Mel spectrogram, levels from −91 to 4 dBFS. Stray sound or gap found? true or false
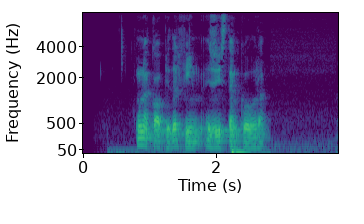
false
